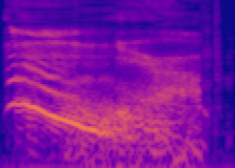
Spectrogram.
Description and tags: WARNING: might be loud
got startled in a game, and it turned into some kind of frustrated growl, and then said yep.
